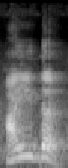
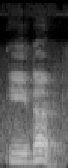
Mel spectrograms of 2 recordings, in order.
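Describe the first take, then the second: First: "either" starting like "eye"; EYE-ther pronunciation. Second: "either" said EE-ther; "either" opening on an "ee" sound; EE-ther pronunciation. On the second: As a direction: say "either" with a long E, as in see. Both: Shown as a demonstration. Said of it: "Once again".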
